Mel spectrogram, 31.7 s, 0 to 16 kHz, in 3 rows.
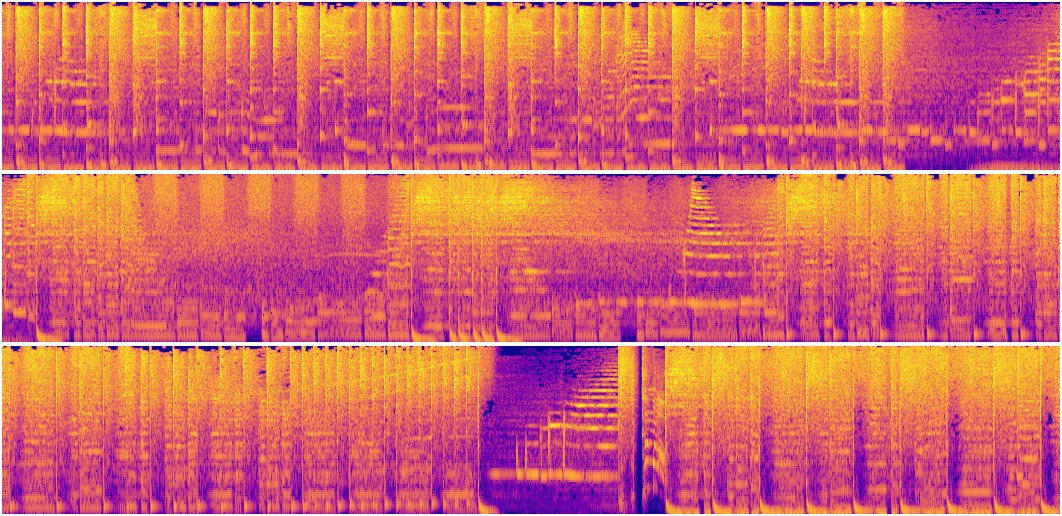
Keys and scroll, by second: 0.7 space, 1.2 super+space, 1.2 super+space, 1.3 super+space, 1.4 super+space, 1.6 super+space, 1.7 super+space, 4.6 u, 9.0 a, 9.5 space, 10.0 alt+super+space, 10.6 v, 10.9 space, 12.3 m, 13.4 v, 14.2 i, 17.0 v, 18.4-20.1 typing, 20.6 Tab.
